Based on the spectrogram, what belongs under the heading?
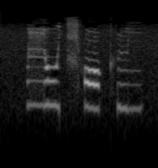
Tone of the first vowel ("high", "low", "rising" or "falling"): high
